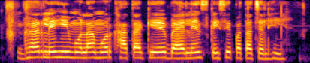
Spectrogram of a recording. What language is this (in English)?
Chhattisgarhi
